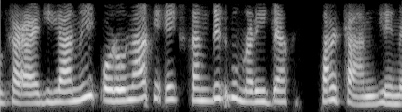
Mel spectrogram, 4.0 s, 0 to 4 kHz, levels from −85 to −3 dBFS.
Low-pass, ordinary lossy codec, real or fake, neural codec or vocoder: 3.6 kHz; none; fake; codec, 16 kHz, 0.5 kbps, FreqCodec, larger model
